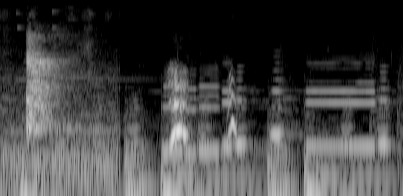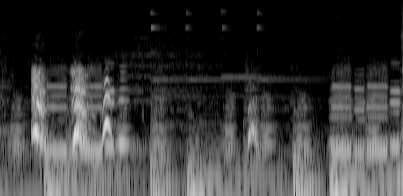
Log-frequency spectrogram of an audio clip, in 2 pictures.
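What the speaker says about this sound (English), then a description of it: "Consistent barking contest." Several dogs bark back and forth in a loud, steady contest of sharp woofs and yips, with short bursts spaced through the clip and a faint jingle at the start.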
